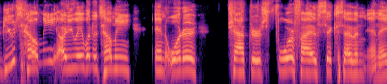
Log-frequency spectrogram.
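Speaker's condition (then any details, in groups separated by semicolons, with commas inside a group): Cerebral palsy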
